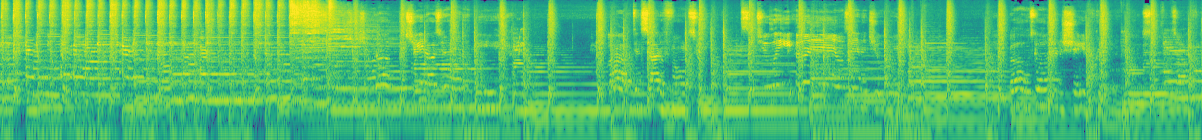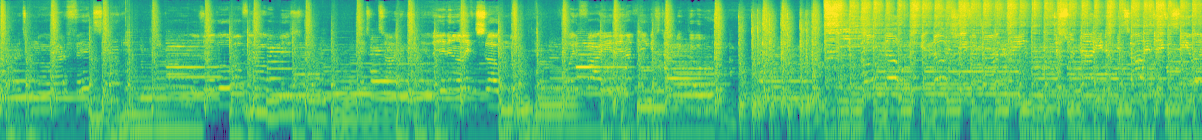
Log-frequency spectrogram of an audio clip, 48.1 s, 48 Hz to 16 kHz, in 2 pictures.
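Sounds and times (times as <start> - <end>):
dense drum strikes: 0.0 - 27.4, 28.1 - 48.0
rock band playing live: 0.0 - 48.0.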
